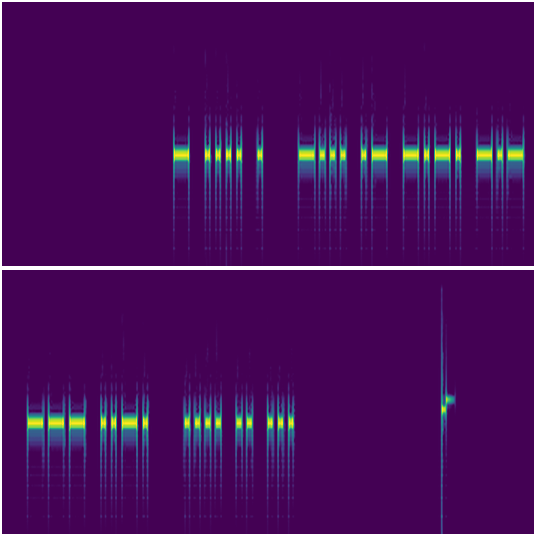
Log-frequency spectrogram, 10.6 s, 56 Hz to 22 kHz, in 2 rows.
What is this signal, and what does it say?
Morse code, heard as a keyed tone, about 23 wpm, 700 Hz. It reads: THE BACK OF HIS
